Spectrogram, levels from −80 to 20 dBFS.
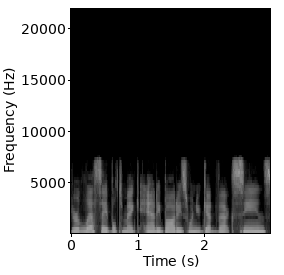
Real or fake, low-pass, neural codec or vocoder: real; 7.2 kHz; none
